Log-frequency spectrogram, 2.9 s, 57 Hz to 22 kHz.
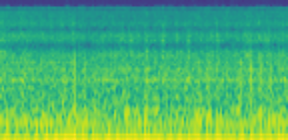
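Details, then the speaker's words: Dodge Ram 50 with tired four-cylinder engine, before plug and wire change, hard cold start after sitting probably over a month: low lumpy idle firing on one then two cylinders; misfire at idle, plugs suspected. "there we go starting up to the Goldilocks here we're on one cylinder Oh little more gas don't stall spark plugs aren't quite firing there's two cylinders"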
